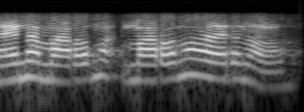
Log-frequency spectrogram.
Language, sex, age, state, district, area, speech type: Malayalam, female, 30-45, Kerala, Pathanamthitta, rural, conversation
